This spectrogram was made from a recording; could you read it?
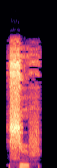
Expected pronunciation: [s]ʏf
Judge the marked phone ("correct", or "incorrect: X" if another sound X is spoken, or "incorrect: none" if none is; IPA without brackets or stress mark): correct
